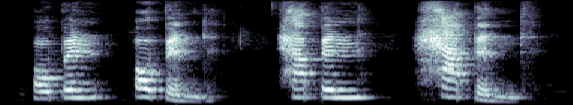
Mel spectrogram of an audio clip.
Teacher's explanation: when you pronounce open you can feel your throat moving that's why it's called a voiced ending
